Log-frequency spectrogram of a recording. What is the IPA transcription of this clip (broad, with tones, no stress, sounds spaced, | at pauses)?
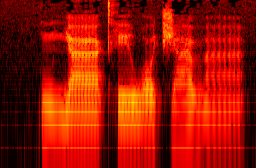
k ũ˨ ɲ aː˦ kʰ e˦ w ɔ˦ t͡ʃ a˨˦ β ã˨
